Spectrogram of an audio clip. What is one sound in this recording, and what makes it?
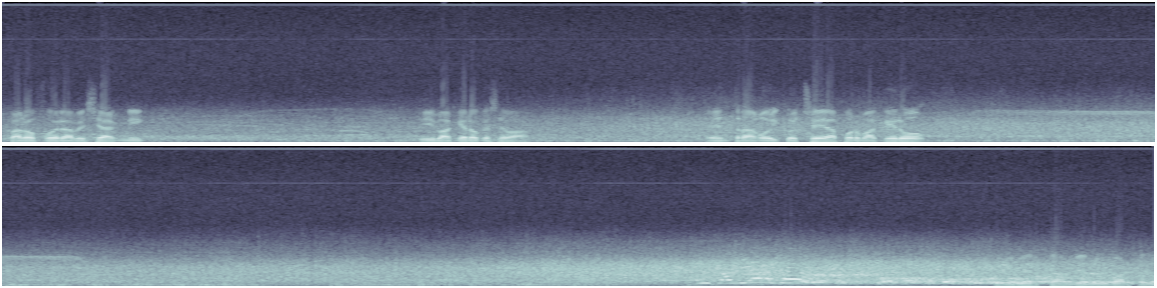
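A large stadium crowd murmurs steadily and swells to a loud roar.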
